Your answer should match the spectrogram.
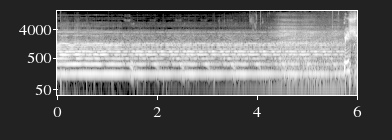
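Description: A man reciting the Quran in the melodic tajweed style, holding one long, steady note on a drawn-out vowel. Just before the end it breaks off and a new phrase begins on a rising pitch.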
